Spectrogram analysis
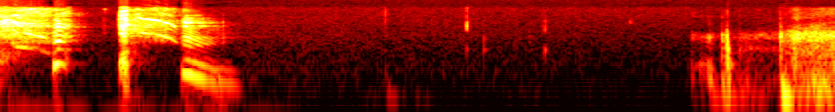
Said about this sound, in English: I think I need a cough button on my computer.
